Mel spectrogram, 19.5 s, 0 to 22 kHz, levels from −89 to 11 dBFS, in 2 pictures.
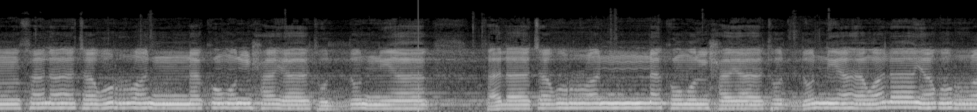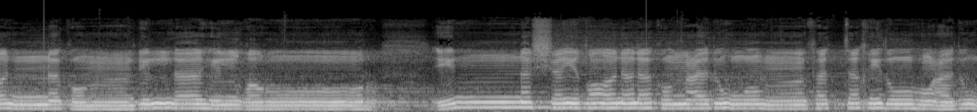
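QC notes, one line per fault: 4.19–4.22 s, 10.22–10.24 s and 16.24–16.27 s: overlapping chunks. Each 6 s chunk begins before the previous one ends, so 25 ms of sound replays at every join as a brief stutter-click. The strict 6 s spacing and duplicated rather than missing audio distinguish it from dropouts.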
